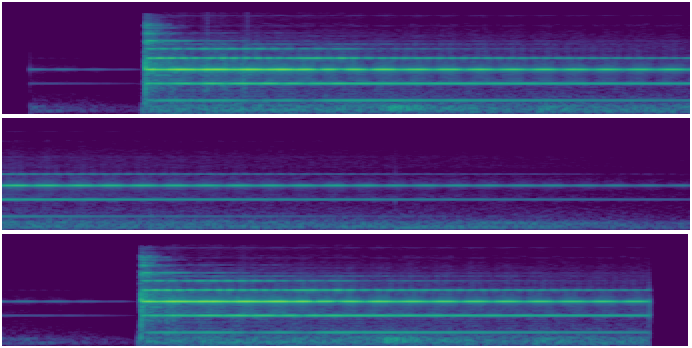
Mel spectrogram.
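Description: A bell struck twice, each strike ringing on as a steady, pulsing metallic tone. The first, about a second in, fades slowly over some six seconds. The second, near the end, is cut off suddenly while still ringing.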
